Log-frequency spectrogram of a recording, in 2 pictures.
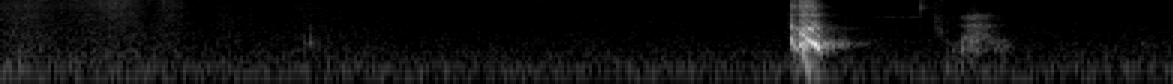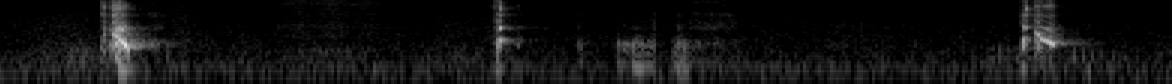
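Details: An infant's first hiccups: sharp, brief gulping hiccup sounds at irregular intervals in a quiet room, one noted as loud.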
